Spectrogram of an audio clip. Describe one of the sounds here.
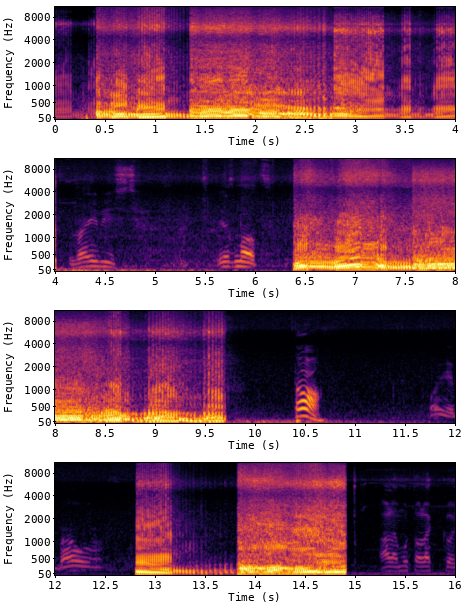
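A quad bike engine roars loudly up close.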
